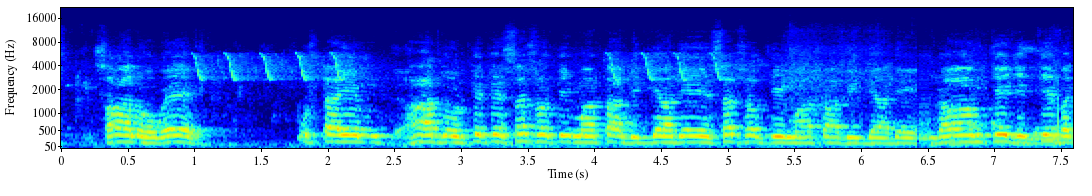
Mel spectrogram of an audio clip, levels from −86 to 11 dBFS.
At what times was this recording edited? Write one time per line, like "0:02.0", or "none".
0:06.5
